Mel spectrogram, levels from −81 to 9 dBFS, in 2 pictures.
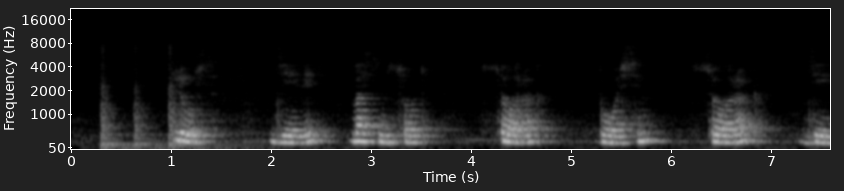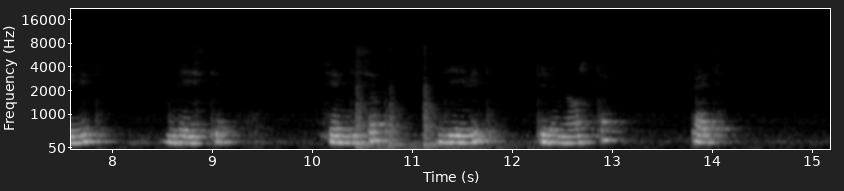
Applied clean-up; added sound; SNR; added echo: none; Knock; 18 dB; reverberation time 0.5 s.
